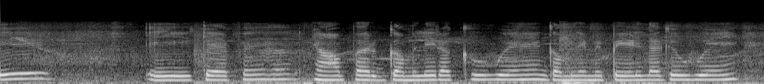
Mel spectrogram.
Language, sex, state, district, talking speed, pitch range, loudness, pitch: Hindi, female, Bihar, Jamui, 125 wpm, 200-225 Hz, -14 LUFS, 210 Hz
